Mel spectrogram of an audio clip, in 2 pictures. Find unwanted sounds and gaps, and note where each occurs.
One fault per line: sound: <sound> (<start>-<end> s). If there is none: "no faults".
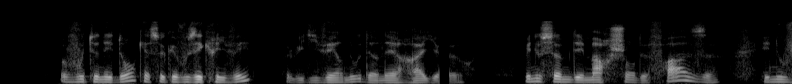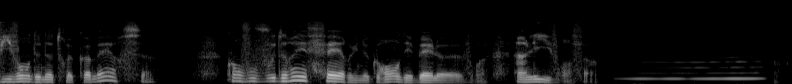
sound: dropout (4.4-4.5 s)
sound: squeak (14.1-15.6 s)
